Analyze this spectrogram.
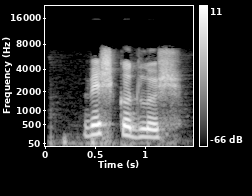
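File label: "веськӧдлысь", Komi, female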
